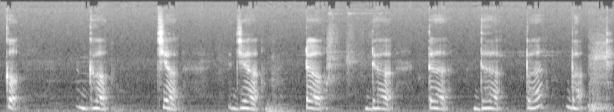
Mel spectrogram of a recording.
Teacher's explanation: ಅಲ್ಪ ಪ್ರಾಣ ಎಂದರೆ ಕಡಿಮೆ ಉಸಿರಿನಿಂದ ಉಚ್ಚರಿಸುತ್ತೇವೆ. · ಅಲ್ಪ ಪ್ರಾಣ ಅಂದ್ರೆ ನಾವು ಬ್ರೀತ್ ನ ಸ್ವಲ್ಪ ತಗೊಂಡುಬಿಟ್ಟು ಹೇಳ್ತಿವಿ.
